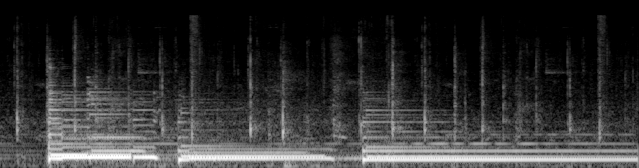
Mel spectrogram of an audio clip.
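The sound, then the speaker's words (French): A horse's hooves clip-clop in a steady, even rhythm at a walking pace as a rider crosses a city on horseback, with sustained low musical tones droning underneath throughout. “Cette traversée à cheval, je pense qu'elle est, elle est magique.”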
